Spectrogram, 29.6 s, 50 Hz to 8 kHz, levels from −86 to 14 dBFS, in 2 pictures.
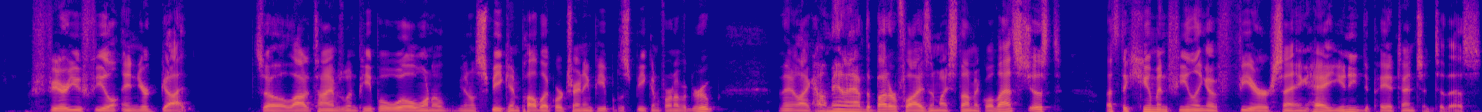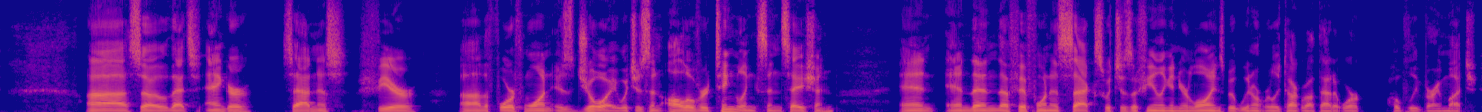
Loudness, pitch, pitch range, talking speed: -28 LUFS, 100 Hz, 95-110 Hz, 215 wpm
